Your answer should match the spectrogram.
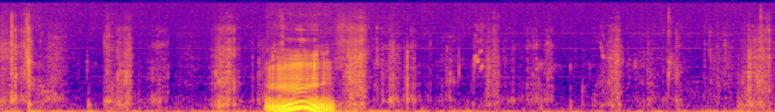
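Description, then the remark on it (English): Repeated crunching of someone chewing a crisp, crunchy Gus's half-sour pickle that contains mustard, with a loud appreciative hum partway through. “Ooh. Crunchy.”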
